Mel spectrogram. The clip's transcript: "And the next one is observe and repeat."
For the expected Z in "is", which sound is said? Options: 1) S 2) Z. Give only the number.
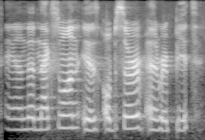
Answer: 2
